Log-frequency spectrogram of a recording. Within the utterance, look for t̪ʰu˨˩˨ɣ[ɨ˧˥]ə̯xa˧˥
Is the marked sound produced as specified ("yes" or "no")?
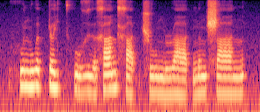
no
